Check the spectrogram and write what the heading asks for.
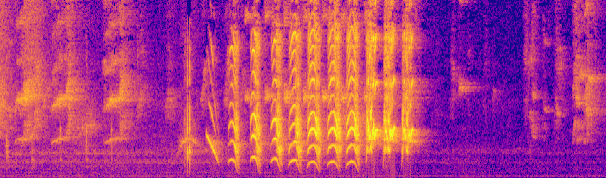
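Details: Javan myna kept as a cage bird, singing actively in a training recording: soft chatter, then a loud run of about a dozen arched whistled notes, evenly repeated about twice a second, ending abruptly.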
